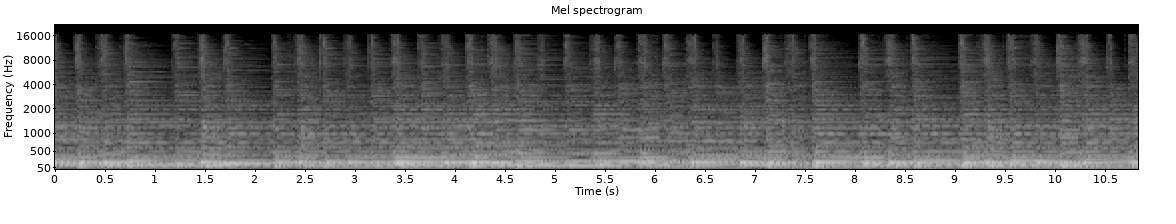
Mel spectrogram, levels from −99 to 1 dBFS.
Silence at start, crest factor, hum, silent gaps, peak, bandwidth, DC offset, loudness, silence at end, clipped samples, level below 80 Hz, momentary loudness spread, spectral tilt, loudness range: 0 s; 14 dB; none; none; -16 dBFS; 17 kHz; under 0.1%; -31 LUFS; 0 s; under 0.1%; -50 dBFS; 5 LU; -7 dB/octave; 1 LU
